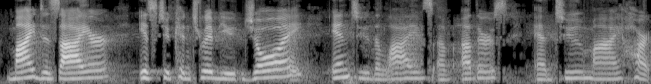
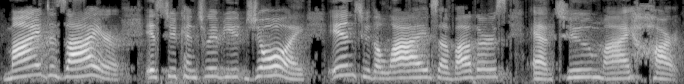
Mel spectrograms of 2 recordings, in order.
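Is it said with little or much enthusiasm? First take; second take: little; much. First: It is said with ordinary, plain energy. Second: It is said with more enthusiasm and energy.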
